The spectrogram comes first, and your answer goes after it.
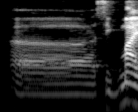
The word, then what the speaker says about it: sigma: Kemudian to-nya adalah sigma ya dibacanya sebenarnya.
